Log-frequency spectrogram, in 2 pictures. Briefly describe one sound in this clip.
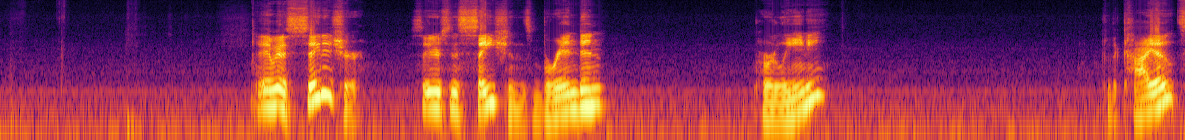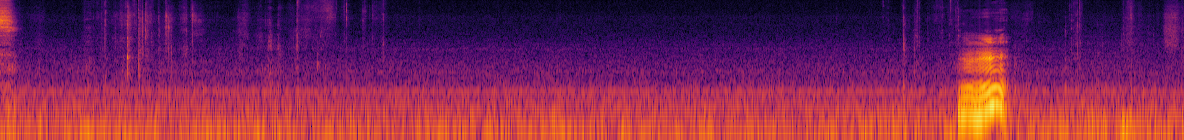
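Cardboard cards rustle and slide as hands handle them.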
